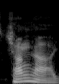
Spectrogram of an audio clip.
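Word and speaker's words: Chungha: Yes, Changha, yes.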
